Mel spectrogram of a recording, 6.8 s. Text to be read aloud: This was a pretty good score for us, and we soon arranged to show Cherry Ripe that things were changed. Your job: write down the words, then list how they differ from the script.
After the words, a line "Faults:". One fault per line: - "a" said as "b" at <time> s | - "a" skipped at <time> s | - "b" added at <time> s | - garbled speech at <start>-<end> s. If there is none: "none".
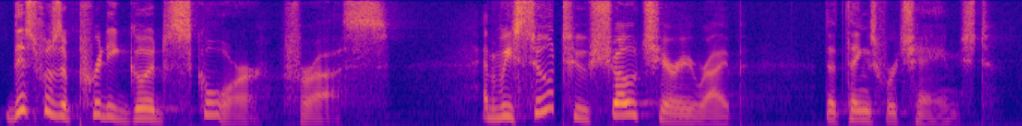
This was a pretty good score for us, and we soon to show Cherry Ripe that things were changed.
Faults:
- "arranged" skipped at 3.7 s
